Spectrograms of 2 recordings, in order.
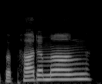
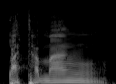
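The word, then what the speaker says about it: Pathamang: Sorry, I was going to correct you on the pronunciation of the 5 powders, which is Pong Batamang.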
